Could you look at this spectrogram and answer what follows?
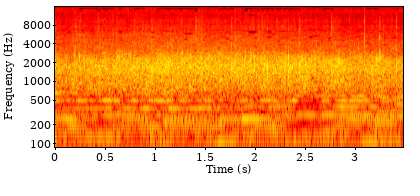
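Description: Church congregation applauding during a French-language sermon, a dense, steady wash of clapping that holds at an even level throughout with a faint voice beneath.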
